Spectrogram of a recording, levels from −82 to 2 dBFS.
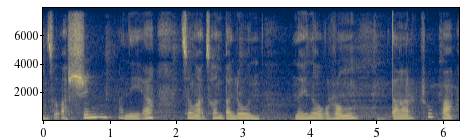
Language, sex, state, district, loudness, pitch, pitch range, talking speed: Mizo, female, Mizoram, Aizawl, -20 LUFS, 160 Hz, 150-170 Hz, 145 wpm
